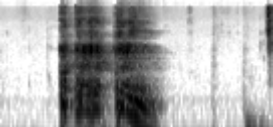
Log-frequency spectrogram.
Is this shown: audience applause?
no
